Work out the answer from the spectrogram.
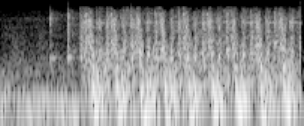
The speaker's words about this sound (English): Oh, shot fired.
